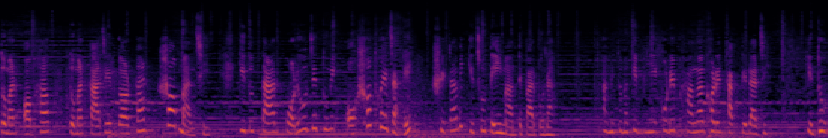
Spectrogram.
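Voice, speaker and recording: A woman voicing a principled young woman in a cartoon, firm and reproachful. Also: high voice. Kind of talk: cartoon voice acting.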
